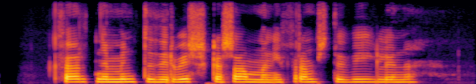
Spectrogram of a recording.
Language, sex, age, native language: Icelandic, female, 15, Icelandic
